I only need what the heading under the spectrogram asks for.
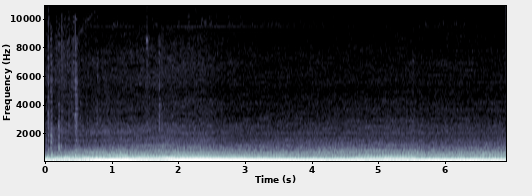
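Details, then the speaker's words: Dodge 68RFE transmission with new clutches, underdrive and overdrive packs upgraded to double-sided Borg Warner frictions, new valve body and solenoid pack, stock power trans tune, taking off at 3/4 throttle: a deep droning hum at steady pitch. Noise persists, cause unknown. "I'm going to take off 3/4 throttle, stock, power, trans tune. See if anybody can tell what this noise is."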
